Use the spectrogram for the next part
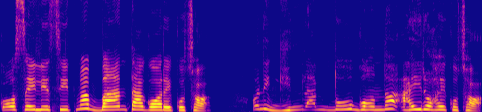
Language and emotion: Nepali, disgusted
